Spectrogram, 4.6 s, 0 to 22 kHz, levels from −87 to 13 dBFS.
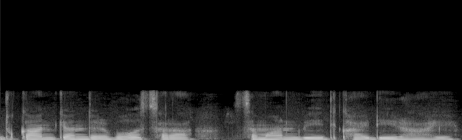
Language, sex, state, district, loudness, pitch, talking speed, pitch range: Hindi, female, Arunachal Pradesh, Lower Dibang Valley, -18 LUFS, 190 Hz, 140 wpm, 185-200 Hz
